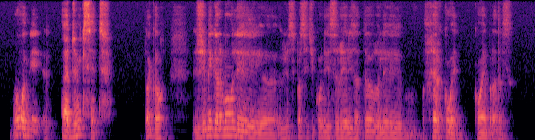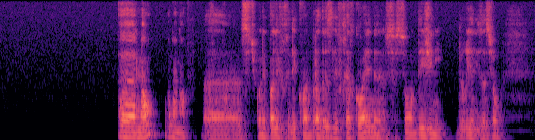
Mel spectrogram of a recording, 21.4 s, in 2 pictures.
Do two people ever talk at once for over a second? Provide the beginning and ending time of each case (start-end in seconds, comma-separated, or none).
none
